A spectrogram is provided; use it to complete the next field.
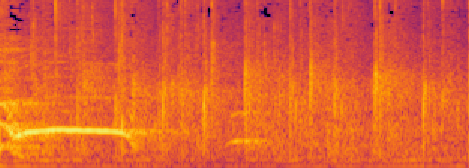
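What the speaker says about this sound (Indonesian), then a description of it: "Tepuk tangan dulu yang meriah untuk kedua narasumber kita." Audience applause at a university small-business event, starting loud and then thinning into scattered claps while a voice speaks over it.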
